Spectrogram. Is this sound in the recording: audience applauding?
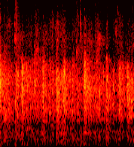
yes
